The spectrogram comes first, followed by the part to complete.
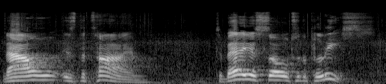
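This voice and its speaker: An actor playing a theatrical, taunting adversary who accuses a vigilante in an old-time radio drama. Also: male voice, high-pitched, animated, measured pace, bright, forceful tone, full character voice, poor audio. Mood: menacing, taunting. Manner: grandiose, taunting.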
